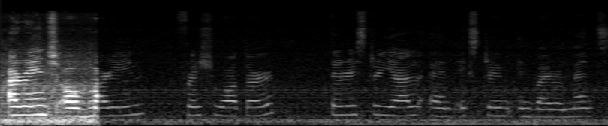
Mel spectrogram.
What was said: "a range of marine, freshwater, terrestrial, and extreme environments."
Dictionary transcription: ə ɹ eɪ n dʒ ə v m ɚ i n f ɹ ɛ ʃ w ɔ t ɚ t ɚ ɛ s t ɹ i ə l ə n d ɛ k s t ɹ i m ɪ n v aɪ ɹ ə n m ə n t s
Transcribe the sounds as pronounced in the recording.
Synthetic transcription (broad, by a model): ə ɹ eɪ n dʒ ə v m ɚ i n f ɹ ɛ ʃ w ɔ t ɚ t ɚ ɛ s t ɹ i ə l ə n d ɛ k s t ɹ i m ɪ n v aɪ ɹ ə n m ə n t s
